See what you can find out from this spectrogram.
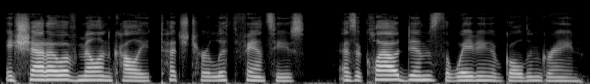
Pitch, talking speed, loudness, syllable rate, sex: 185 Hz, 175 wpm, -18 LUFS, 4.8 syllables/s, female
